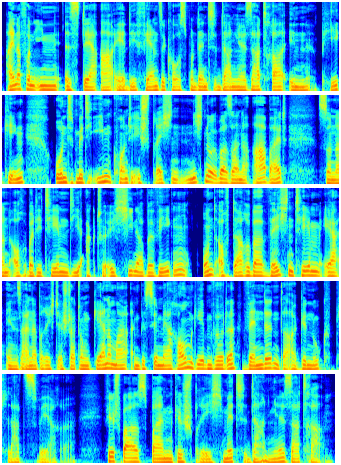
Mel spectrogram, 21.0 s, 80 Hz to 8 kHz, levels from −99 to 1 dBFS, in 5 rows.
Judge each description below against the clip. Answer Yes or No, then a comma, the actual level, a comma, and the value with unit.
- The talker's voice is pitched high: No, low, 125 Hz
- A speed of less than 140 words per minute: No, average, 170 wpm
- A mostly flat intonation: Yes, narrow, 2.3 semitones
